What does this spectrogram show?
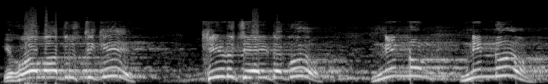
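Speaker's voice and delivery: high, slow, weighty pulpit reading; preaching the verse slowly at full force; slow proclamation. Real, not acted. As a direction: spell out each phrase, pointing at them. Preacher declaiming scripture.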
